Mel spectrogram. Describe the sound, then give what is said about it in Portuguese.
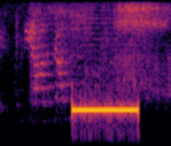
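A telephone busy signal heard when calling an engaged number: a single loud, steady mid-pitched tone lasting about a second, after a brief stretch of faint speech. “Tá ligando? O número está ocupado.”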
